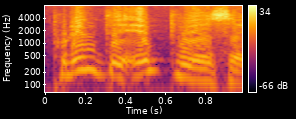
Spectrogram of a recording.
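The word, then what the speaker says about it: printf: 그리고 프린트 F 함수는 뭐다? 프린트 F라고 읽으면 되더라. 포매티드 이렇게 안 읽고 프린트 F라고 이렇게 읽으시면 되겠습니다.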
